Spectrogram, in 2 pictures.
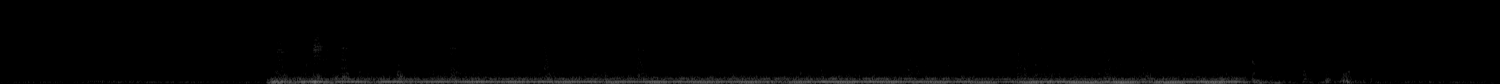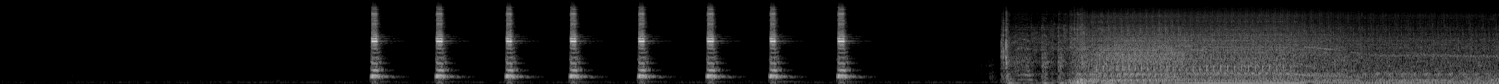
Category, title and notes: Soundscapes > Other
This is a stereo recording of the engine of a 2013 Subaru 2.5L outback during a drive. MixPre 3ll and two Audio Technica ES943/C microphones were used to record the audio.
